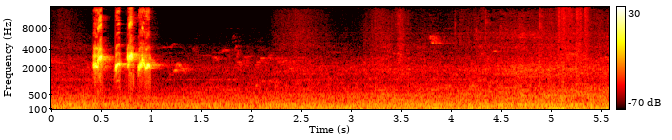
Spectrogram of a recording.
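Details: Red-whiskered bulbul giving a single short phrase of four quick, bright warbled notes near the start, followed by several seconds of quiet hiss.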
